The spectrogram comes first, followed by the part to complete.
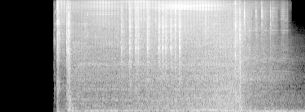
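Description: Logo sound effect for a film distributor's intro. It starts with a sudden hit about a second in, then swells into a rumbling, hissing sound with scattered clicks, and fades away near the end.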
